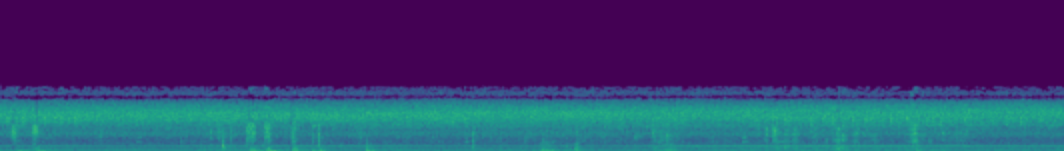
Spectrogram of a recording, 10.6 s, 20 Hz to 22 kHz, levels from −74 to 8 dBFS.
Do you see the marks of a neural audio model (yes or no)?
no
